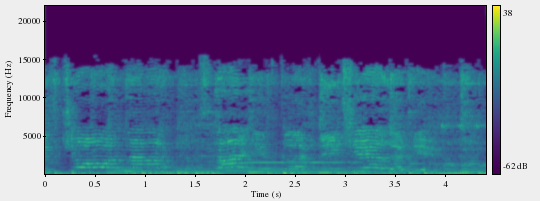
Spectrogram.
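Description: A young girl singing a Russian-language pop song over an instrumental backing track with a steady beat, her held notes wavering with vibrato.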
